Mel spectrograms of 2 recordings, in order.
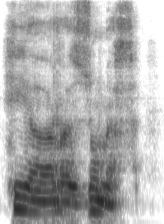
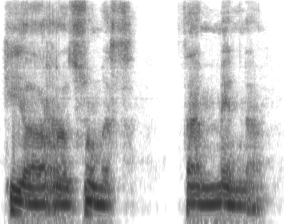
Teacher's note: the S is voiced there because it's connected with the R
